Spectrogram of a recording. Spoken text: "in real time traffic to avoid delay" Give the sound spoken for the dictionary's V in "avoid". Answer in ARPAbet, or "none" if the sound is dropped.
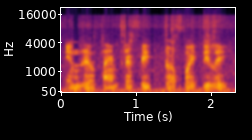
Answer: P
